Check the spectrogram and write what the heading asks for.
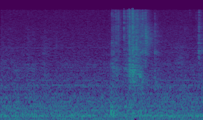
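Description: A brief rattling rustle, about a second in, from a plastic seasoning shaker jar being handled while raw meat is seasoned, over faint kitchen room tone.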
